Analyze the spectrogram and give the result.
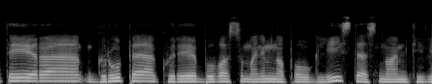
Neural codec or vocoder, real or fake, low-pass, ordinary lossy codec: none; real; 7.2 kHz; Opus, 16 kbps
